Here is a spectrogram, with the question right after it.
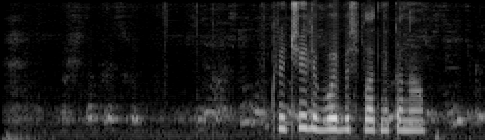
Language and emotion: Russian, neutral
